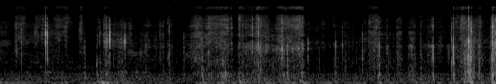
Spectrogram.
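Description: Fingertips fold a small, thin, multicolor rainbow origami paper sheet with a red back and rub its creases flat. The result is a bright, crisp crinkling and papery rustle, broken by short sharp snaps and soft swishes.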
